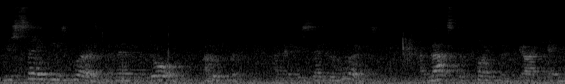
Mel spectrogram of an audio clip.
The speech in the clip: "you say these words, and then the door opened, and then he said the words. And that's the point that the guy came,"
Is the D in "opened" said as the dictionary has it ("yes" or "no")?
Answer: no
